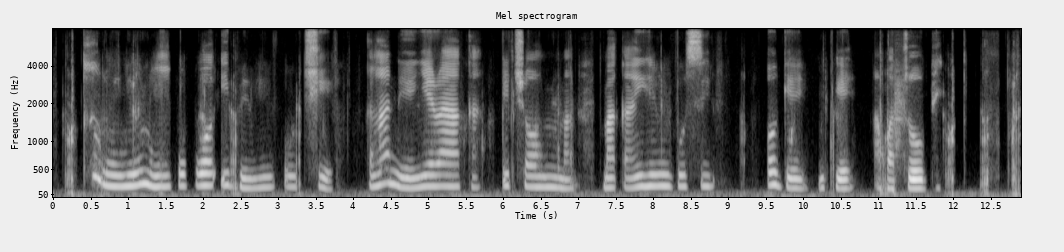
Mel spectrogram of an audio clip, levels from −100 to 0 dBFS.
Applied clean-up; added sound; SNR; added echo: neural diffusion model UNIVERSE++.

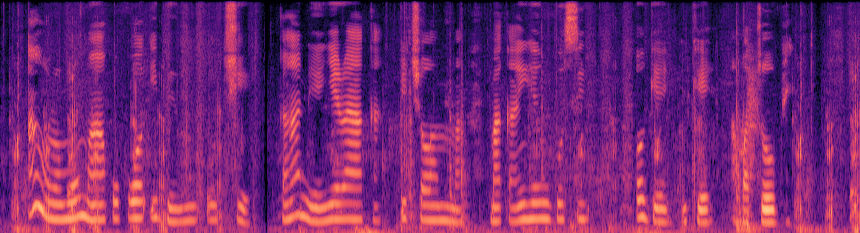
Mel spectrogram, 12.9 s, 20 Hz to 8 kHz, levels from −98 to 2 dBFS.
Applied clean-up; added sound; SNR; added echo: none; Livestock, farm animals, working animals; 11 dB; none.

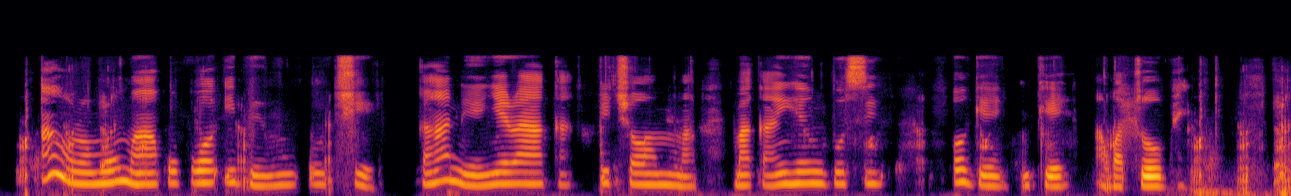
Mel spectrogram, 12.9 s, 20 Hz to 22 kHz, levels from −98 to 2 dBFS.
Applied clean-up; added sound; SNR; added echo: neural mask model Resemble Enhance denoiser.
